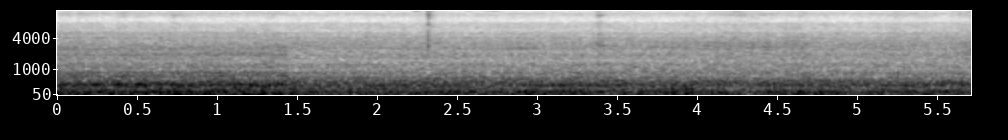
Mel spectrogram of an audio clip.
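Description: Steady running rumble of an Indian Railways ICF passenger coach travelling along the track, heard from on board, with a faint steady hum and a couple of faint clicks around the middle.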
